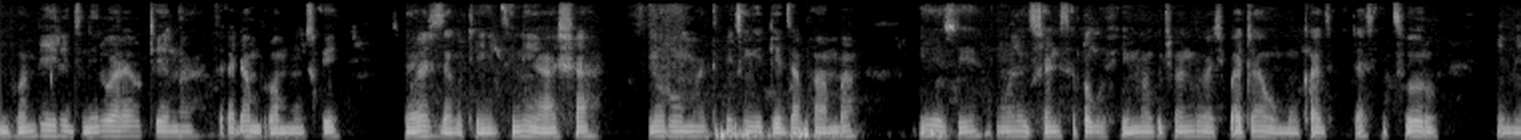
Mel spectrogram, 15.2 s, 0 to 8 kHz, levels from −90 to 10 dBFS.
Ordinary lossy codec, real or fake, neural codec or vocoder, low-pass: MP3, 64 kbps; real; none; 7.2 kHz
